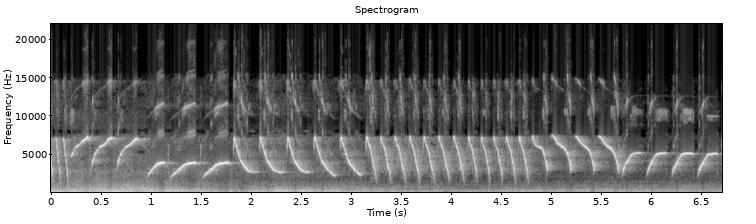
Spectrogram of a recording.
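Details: Canary singing vigorously, loud and continuous: rapid series of high, falling whistled sweeps repeated several times a second, shifting into faster trills, over a low humming background.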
